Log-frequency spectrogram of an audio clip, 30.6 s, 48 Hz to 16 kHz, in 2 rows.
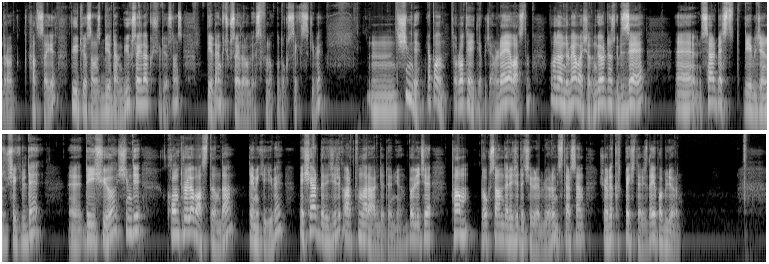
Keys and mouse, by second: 10.9 r.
